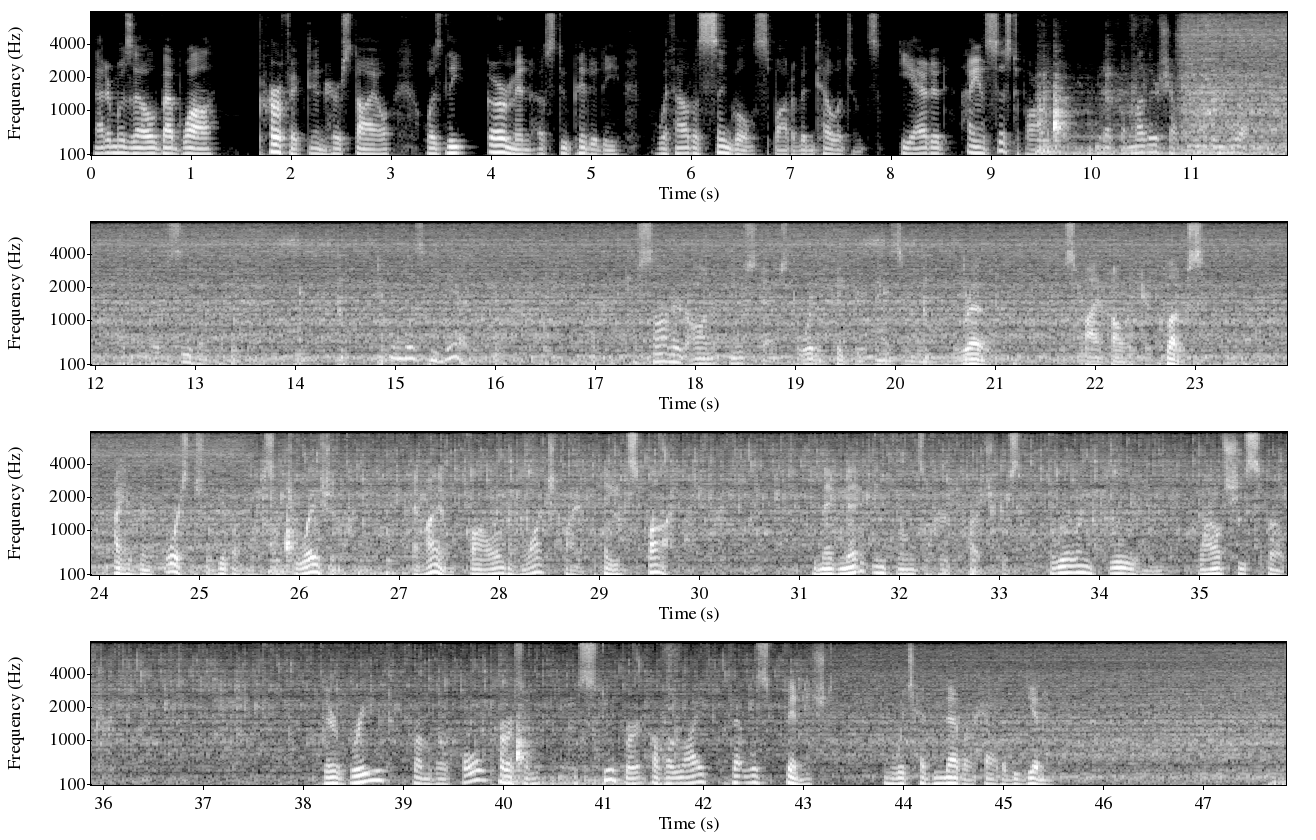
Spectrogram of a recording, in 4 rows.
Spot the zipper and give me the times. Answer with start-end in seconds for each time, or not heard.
9.4-11.4, 25.6-27.1, 39.9-41.9.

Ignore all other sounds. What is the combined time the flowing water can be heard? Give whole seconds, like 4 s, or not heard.
37 s.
